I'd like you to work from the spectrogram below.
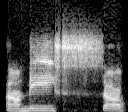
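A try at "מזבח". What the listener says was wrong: The test and the zayin, the word with a shva, you gave it too much emphasis in. You have to give it, connect it to the letter before. It's not a vowel.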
